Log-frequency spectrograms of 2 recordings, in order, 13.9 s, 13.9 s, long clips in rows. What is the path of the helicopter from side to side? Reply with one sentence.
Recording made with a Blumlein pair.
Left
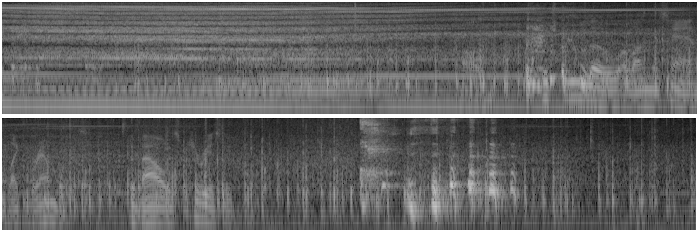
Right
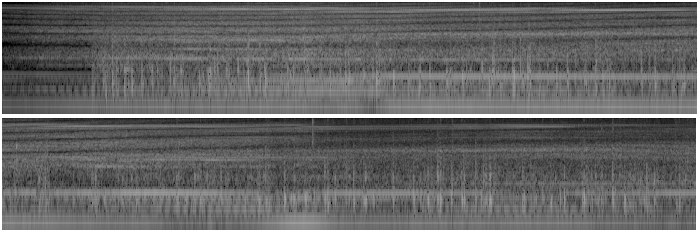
In this clip you hear the helicopter move from left to right.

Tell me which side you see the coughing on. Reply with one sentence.
You can hear the coughing on the left.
